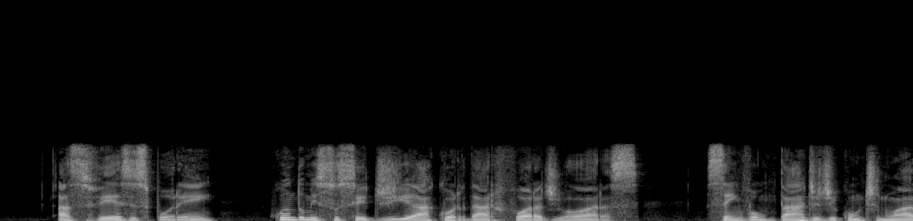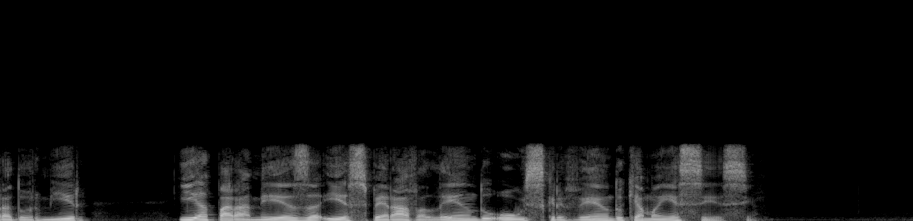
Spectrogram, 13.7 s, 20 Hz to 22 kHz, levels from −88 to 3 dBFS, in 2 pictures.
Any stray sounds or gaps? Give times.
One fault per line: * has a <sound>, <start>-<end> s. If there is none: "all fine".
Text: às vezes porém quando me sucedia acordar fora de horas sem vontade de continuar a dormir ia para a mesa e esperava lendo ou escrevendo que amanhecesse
all fine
